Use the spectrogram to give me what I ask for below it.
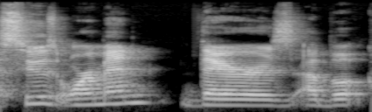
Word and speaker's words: Suze Orman: I think it's Suze, not Susie, but Suze Orman.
